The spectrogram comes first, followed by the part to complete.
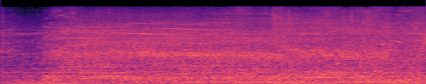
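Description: Sound effect for a man's transformation into a monster: a loud, steady rushing noise that swells about half a second in and holds.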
